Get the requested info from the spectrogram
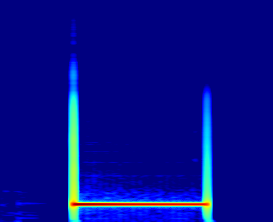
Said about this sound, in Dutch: Zullen we even gaan bellen? Ja, wel spannend hoor. Oké, eh, we gaan hem even bellen.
